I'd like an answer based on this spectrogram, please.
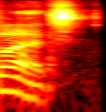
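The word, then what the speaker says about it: Bunche: doing it anyway number 35 Ralph am I pronouncing his last name right Bunch wait yeah Ralph Bunch okay go ahead okay was the first person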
